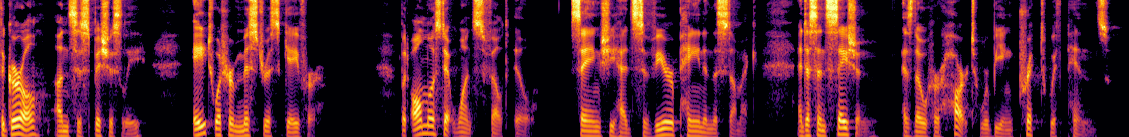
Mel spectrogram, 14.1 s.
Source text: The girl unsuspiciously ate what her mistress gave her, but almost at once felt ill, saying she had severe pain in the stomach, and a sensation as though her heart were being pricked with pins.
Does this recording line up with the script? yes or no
yes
